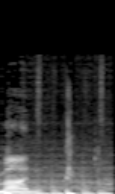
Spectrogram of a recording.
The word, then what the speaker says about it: Mun: Or mun. Why have I been pronouncing it moon? I always pronounce it mun, normally.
